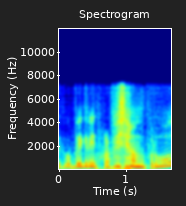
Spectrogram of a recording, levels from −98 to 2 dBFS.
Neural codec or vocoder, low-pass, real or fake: codec, 16 kHz, about 1 kbps, DyCAST, with the encoder's durations; 7.2 kHz; fake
